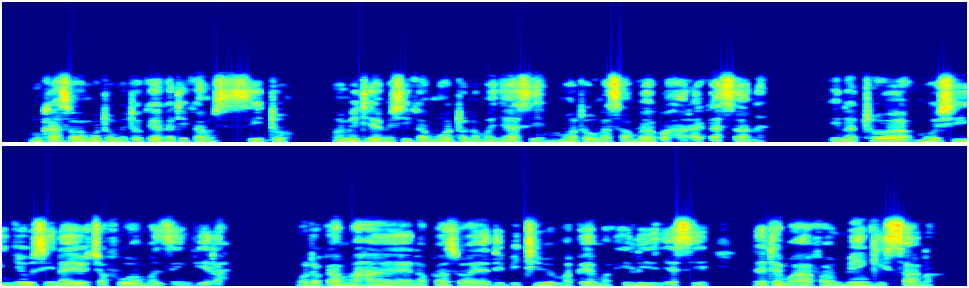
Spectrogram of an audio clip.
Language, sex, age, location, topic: Swahili, male, 36-49, Wajir, health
